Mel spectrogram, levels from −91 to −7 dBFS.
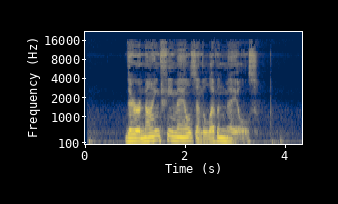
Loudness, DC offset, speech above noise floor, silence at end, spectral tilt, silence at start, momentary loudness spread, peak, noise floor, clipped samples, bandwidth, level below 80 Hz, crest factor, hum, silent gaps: -18 LUFS; under 0.1%; 41 dB; 0.45 s; -6.5 dB/octave; 0.05 s; 13 LU; -2 dBFS; -58 dBFS; under 0.1%; 16.5 kHz; -54 dBFS; 16 dB; none; none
